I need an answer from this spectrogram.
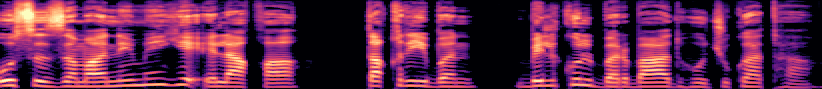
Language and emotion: Urdu, neutral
